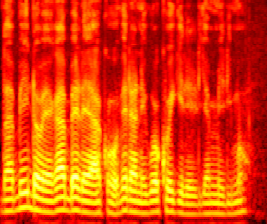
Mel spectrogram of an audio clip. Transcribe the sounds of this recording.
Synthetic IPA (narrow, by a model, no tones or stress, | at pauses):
ðabidɔwɛɣabɛɾɛjakohoðeɾaneɣwɔkweɣiɾeɾjameɾimɔ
